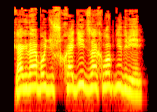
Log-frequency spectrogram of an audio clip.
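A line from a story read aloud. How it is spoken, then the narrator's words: Shouted after someone. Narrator (Russian): крикнула госпожа Торт вслед Ангве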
